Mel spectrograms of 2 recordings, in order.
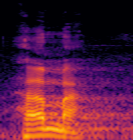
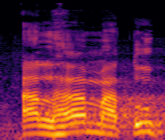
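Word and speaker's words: الهامة: Hama. Alhamatu bitakhfifil mim. Hama bacanya dengan takhfif mimnya, enggak ada tasdidnya.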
